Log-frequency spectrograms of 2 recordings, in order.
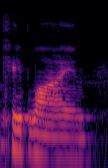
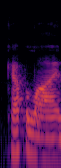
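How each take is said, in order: First: It is said as two syllables, cape-line. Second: It is said as three syllables, ca-pel-line. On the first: This is the common way people say it. The speaker calls it wrong. "most most people they'll say" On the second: This is the proper way to say it. The speaker calls it right. "capelline is how you pronounce it"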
